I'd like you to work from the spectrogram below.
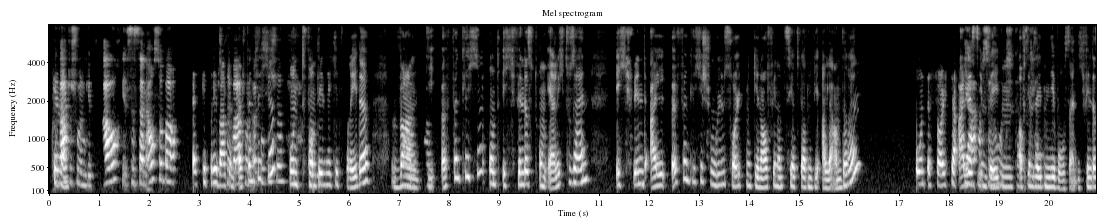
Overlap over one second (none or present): present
